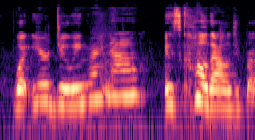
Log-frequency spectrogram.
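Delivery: plain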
